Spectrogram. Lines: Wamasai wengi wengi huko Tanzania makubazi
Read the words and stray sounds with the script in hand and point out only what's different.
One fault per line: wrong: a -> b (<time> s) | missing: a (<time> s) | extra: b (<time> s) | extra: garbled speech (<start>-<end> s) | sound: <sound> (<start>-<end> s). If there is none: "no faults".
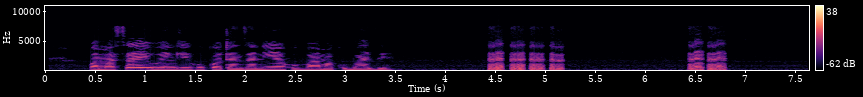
missing: wengi (1.4 s)
extra: huvaa (2.4 s)
sound: laugh (4.4-5.2 s)
sound: laugh (6.4-6.8 s)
